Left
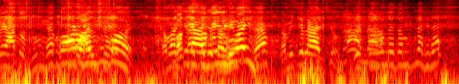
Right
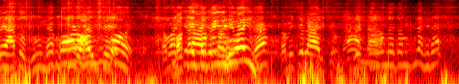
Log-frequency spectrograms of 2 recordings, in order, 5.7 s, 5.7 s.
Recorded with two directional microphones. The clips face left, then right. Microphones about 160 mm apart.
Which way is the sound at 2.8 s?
65° right (ahead or behind).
